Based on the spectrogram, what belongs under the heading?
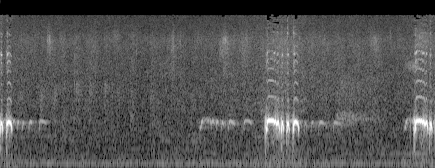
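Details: Wild zebra dove in breeding condition singing repeated cooing phrases, each a faint level lead-in note then a loud rapid trill of rolling coos, recurring roughly every two seconds over a low steady background hum.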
